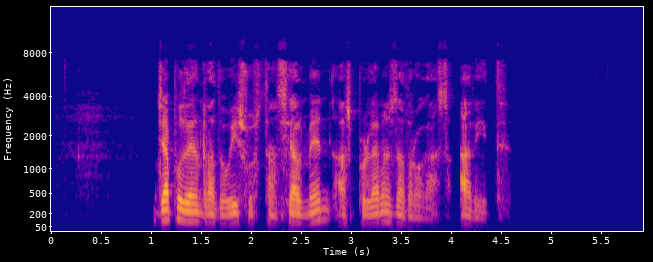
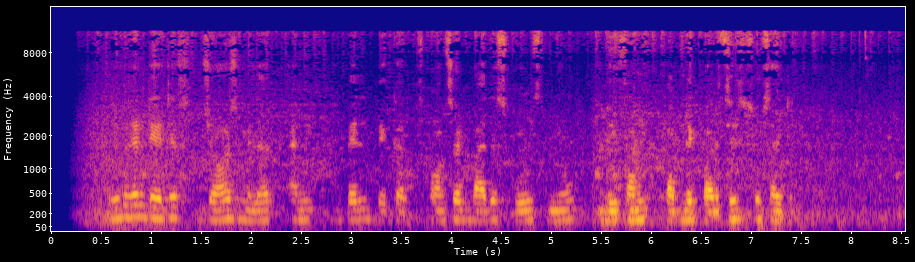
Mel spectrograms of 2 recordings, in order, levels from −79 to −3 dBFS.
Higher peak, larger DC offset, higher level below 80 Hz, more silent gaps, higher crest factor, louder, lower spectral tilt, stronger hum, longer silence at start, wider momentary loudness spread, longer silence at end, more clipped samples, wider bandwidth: about the same, -4 dBFS vs -2 dBFS; neither; second, -72 dBFS vs -50 dBFS; neither; first, 24 dB vs 18 dB; second, -25 LUFS vs -21 LUFS; about the same, -3.5 dB/octave vs -4.5 dB/octave; neither; first, 1.05 s vs 0.3 s; about the same, 16 LU vs 18 LU; first, 1.35 s vs 0 s; neither; second, 10 kHz vs 12 kHz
